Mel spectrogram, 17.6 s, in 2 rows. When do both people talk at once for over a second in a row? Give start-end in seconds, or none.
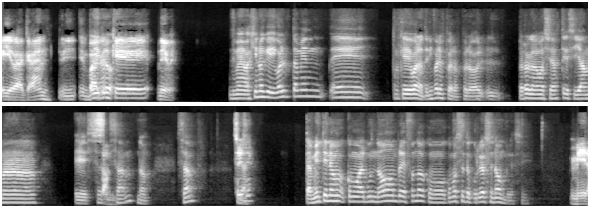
none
